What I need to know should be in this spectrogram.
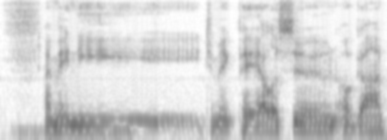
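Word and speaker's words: paella: may need to make Pella soon oh God p is one of the he just think I think he is isn't it pronounced paa probably mhm but not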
